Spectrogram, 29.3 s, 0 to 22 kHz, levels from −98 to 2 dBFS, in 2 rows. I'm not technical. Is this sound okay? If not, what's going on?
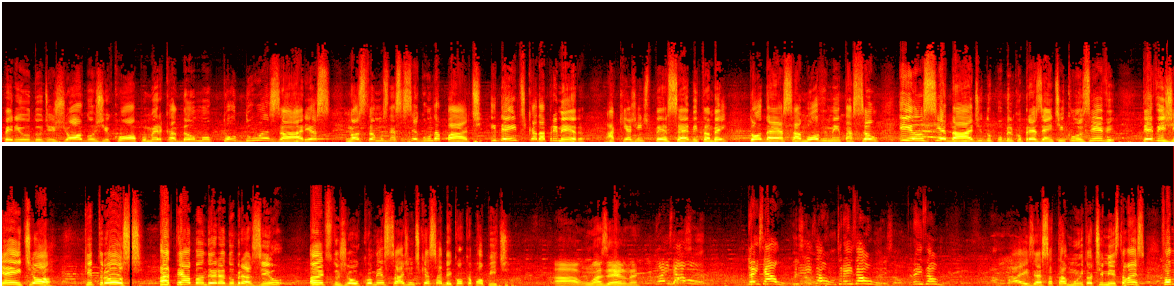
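No, there's a gap at a join of encoded pieces: at 16.25 s the sound drops out for about 40 ms, where two separately encoded chunks were stuck together untrimmed.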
